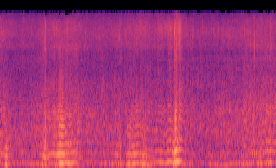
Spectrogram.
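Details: Honey bees humming inside the hive: a low, continuous buzz with wavering overtones, two clear swells where single bees pass close, then a brief sharp burst near three and a half seconds.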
